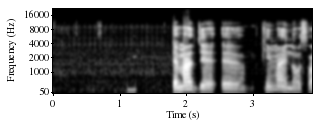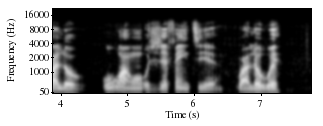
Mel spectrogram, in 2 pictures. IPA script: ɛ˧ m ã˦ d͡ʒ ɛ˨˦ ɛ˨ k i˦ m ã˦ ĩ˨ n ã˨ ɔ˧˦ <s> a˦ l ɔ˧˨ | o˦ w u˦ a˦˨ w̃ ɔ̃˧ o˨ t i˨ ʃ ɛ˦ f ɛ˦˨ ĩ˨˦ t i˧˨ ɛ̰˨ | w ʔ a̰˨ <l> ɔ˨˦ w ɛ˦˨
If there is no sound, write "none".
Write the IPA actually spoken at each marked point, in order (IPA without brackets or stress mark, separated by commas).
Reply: s, l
